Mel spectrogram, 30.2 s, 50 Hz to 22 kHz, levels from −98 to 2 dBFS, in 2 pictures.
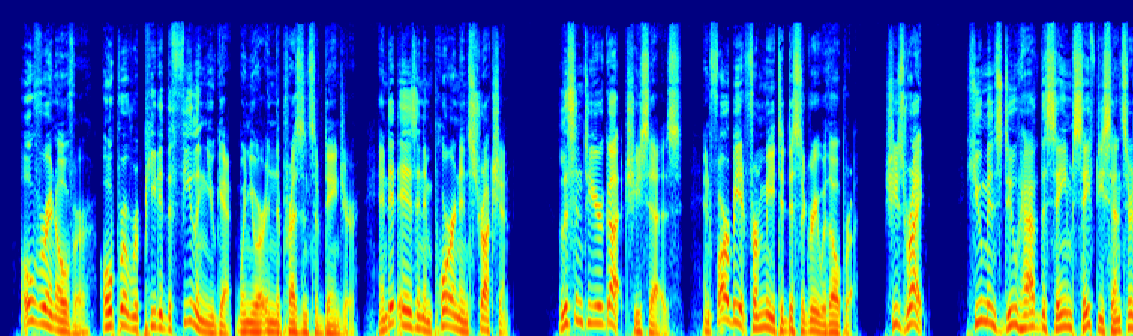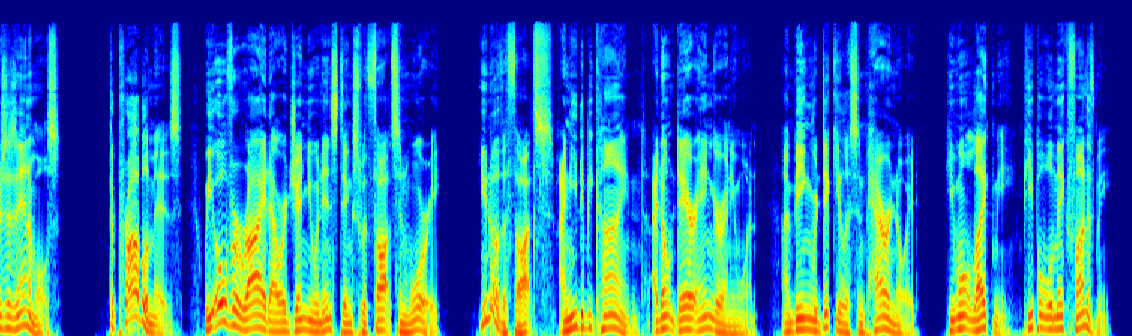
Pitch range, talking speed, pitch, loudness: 100-150 Hz, 180 wpm, 120 Hz, -19 LUFS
